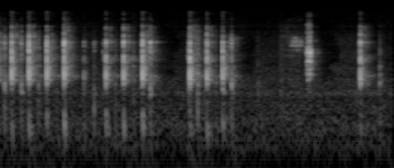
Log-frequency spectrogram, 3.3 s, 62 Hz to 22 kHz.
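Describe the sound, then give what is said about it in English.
Crisp typing on a computer keyboard with a 7U space bar: a quick, slightly uneven run of clacky keystrokes with brief pauses, including a deeper thock near the end, and no one speaking. “Okay, here we go. 7U space bar.”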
